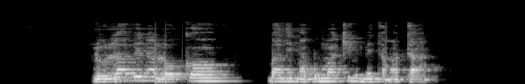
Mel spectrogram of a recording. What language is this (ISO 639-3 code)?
bnm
